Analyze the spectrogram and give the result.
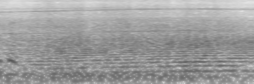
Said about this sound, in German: Die Maschine rollte zum Start. Das vergessene Putztuch flatterte im Wind der Turbinen, was mich an der Zuverlässigkeit dieses Oldtimers zweifeln ließ.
